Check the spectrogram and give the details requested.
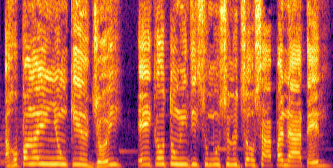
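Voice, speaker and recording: A man's voice: extremely high pitch, a little fast. A man playing an aggrieved, stubborn Filipino father in a radio romance drama, insistent and conversational. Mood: indignant. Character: aggrieved, stubborn divorced father standing his ground. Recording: music under the voice.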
